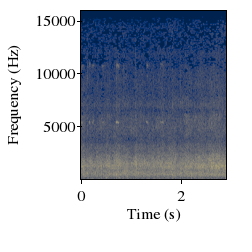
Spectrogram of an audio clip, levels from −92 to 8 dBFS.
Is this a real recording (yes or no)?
yes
